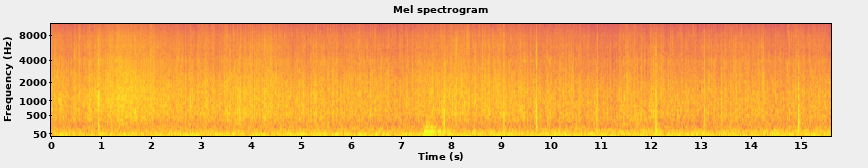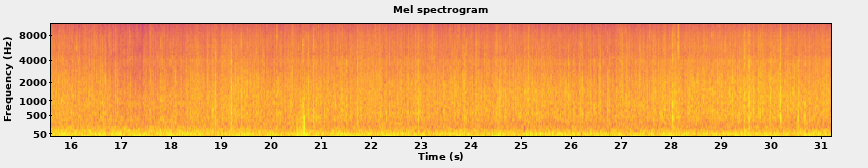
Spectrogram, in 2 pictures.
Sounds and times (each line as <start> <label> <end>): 0.0 Rain falling onto umbrella 31.2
